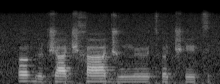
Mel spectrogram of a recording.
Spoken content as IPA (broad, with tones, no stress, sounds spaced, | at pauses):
ʌ˦ ɡ ø˨ t͡ʃ aː˧ t͡ʃ x aː˦ d͡ʒ u˨ ŋ øː˧ tʰ ə˧ t͡ʃʰ e˧ t͡s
